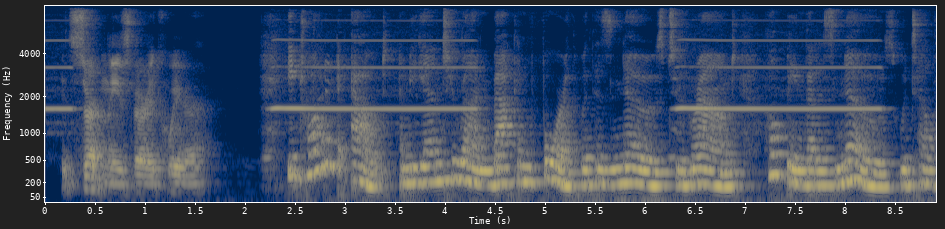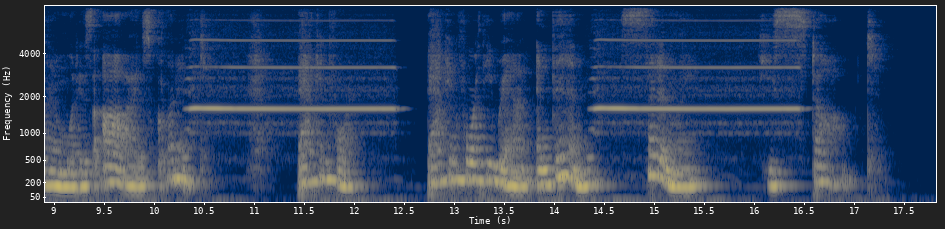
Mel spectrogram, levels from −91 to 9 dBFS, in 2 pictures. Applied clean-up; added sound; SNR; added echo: none; Wind instrument, woodwind instrument; 11 dB; reverberation time 0.6 s.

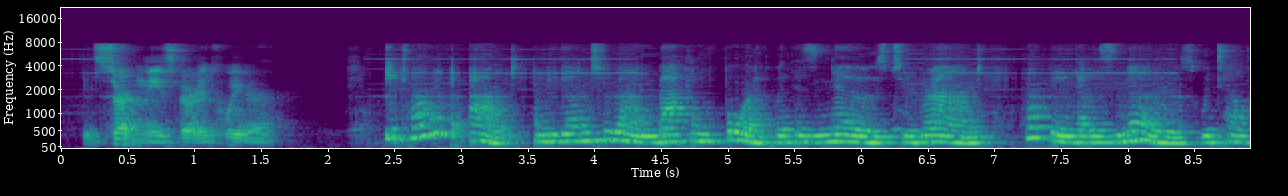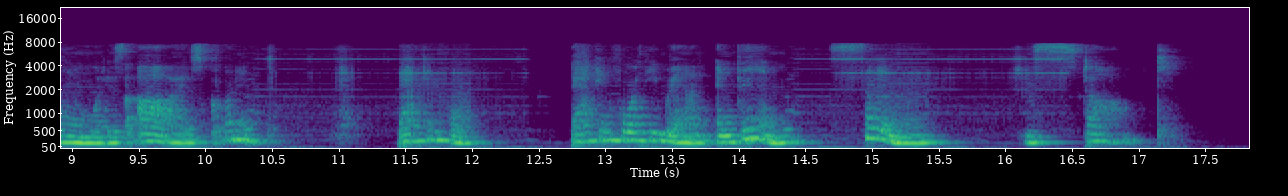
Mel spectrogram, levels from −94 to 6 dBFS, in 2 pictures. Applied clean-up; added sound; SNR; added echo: neural separator model SepFormer DNS4.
